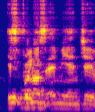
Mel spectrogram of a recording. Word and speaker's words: MENJ: to ask me, sorry, it's pronounced MENJ, by the way. MENJ. MENJ. All right. It's an acronym. Yeah, it's okay. It's okay. People keep making the mistake of pronouncing my initials as MENJ. I don't know why. Okay, I think this came from David Wood. Okay, so it's actually MENJ. They are pronounced individually.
